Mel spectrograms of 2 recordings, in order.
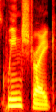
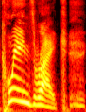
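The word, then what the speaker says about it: Queensrÿche: had picked somebody else Queen strike Queen strike are you calling them Queen straight he's definitely calling them Queen strike yeah it's Queen's Reich come on you know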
